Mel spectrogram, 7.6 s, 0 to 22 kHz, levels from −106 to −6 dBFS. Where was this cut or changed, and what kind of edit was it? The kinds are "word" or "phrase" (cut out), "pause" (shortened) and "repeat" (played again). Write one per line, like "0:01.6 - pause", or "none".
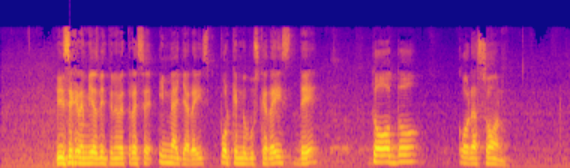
0:02.1 - phrase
